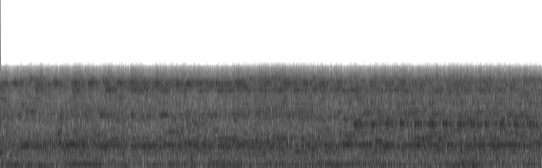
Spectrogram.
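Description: Steady, dense street din with music playing under it, with no single event standing out.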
